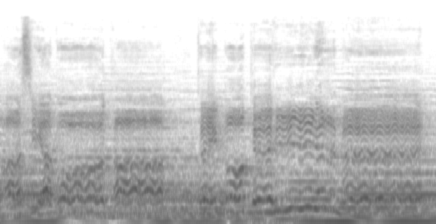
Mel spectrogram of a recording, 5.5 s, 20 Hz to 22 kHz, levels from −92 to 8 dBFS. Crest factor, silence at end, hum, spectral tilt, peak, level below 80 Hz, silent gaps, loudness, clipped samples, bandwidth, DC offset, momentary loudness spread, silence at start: 14 dB; 0 s; none; -6.5 dB/octave; -16 dBFS; -38 dBFS; none; -30 LUFS; under 0.1%; 14 kHz; under 0.1%; 3 LU; 0 s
